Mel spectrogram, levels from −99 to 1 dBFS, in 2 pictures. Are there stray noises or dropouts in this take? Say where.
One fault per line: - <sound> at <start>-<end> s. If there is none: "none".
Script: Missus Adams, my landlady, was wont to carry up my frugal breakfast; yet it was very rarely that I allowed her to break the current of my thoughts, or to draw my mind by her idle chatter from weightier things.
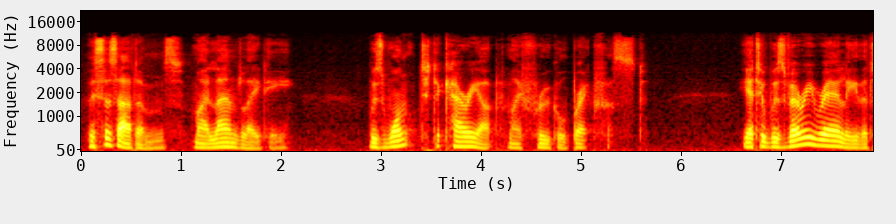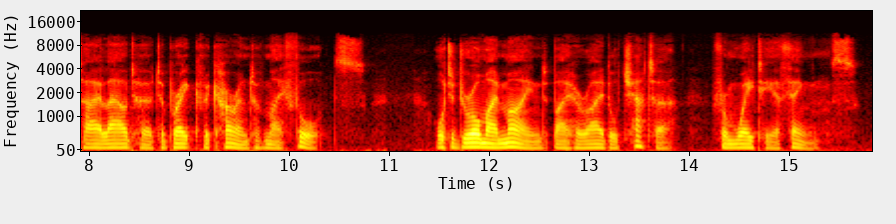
none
